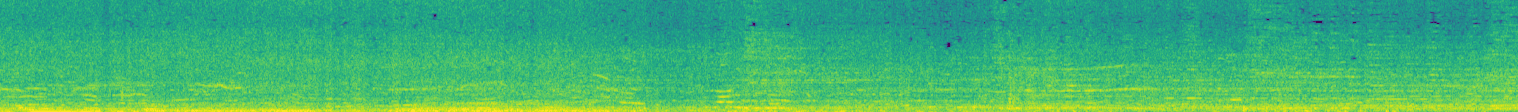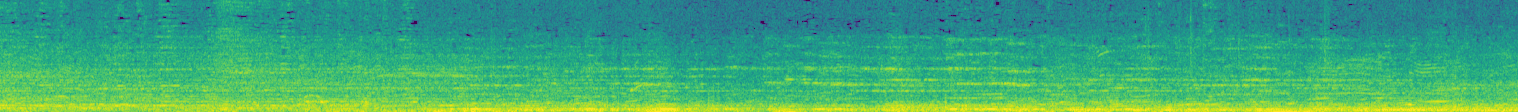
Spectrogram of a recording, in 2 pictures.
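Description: Amusement-park background music mixed with the indistinct voices of a crowd of visitors, steady throughout.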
